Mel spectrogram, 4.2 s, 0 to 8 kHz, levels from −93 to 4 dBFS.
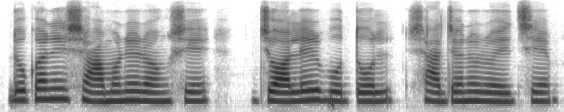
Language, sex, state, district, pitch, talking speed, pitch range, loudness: Bengali, female, West Bengal, Cooch Behar, 205 Hz, 100 wpm, 195-215 Hz, -18 LUFS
